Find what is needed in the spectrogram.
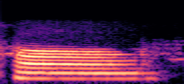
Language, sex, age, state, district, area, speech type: Punjabi, male, 18-30, Punjab, Firozpur, urban, conversation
